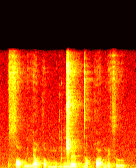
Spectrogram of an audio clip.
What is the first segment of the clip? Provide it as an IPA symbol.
sˤ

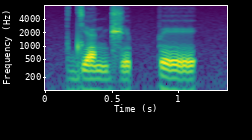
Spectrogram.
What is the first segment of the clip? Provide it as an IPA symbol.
dʲ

